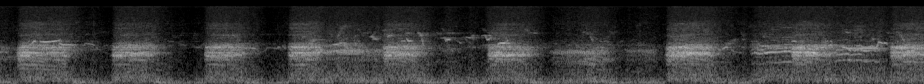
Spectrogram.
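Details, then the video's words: A rookery in the trees at Gaia House, Devon, recorded from the footpath outside the grounds: repeated raucous, nasal caws about once per second from several rooks, some calls doubled, others fainter in the background. "Rooks at Gaia House"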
